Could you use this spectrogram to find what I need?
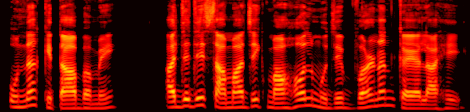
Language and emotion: Sindhi, neutral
